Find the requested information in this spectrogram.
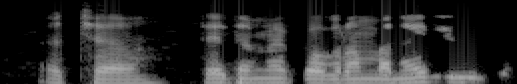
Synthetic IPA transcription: ətːʃʰaːt̪eːt̪əmẽːpɾoːɡɾaːmbənaːiːɾiũː

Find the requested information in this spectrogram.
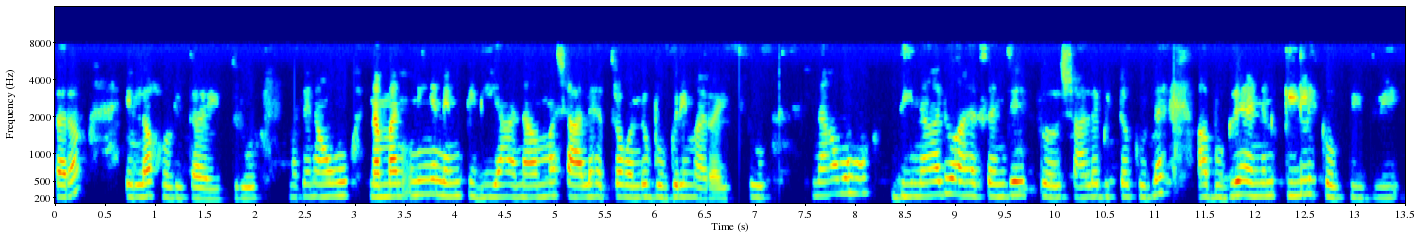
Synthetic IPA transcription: t̪ɐɾɐɛlːɐhoɽit̪aːjid̪ɾu | mɐt̪ːenaːʋunɐmːɐniŋɡene̞mʈid̪ijanɐmːɐʃaːleɦɐt̪ːɾɐʋond̪ubʱuɡɾimɐɾɐ̰jit̪ːu | naːʋu | d̪inaːluaːɾsɐɲd͡ʒeʃaːlebiʈːokuɽleaːbuɡɾeɐɳːɐnːɐkiːlekːɦoːɡ̚t̪id̪ʋi

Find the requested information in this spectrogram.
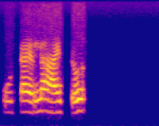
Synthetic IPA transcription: uːʈːaːɛlːãaːjt̪ːɯ

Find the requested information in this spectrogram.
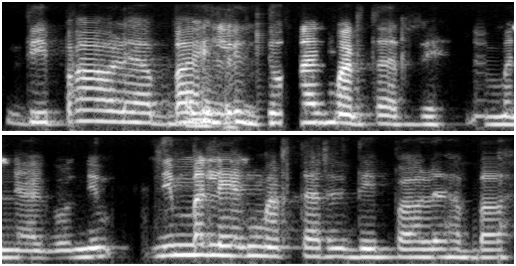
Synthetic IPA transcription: d̪iːpaʋɭeɐbːailːud͡ʒoːnaːɡ̚maːɖt̪aɾɾinɐmːɐnɛaːɡunim | nimːɐlːeːɡmaːɽt̪ajɾɾid̪iːpaʋɭeɐbːa

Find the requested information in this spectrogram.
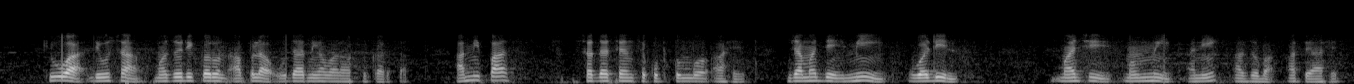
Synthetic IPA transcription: kĩw̃ʋad̪iʋsaməd͡zoɾiːkəɾuːna̰pla̰ʔud̪aɾniəʋaɾakukəɾt̪a̰ | am̤iːpas | səd̪əsjãnt͡sekupʈumbəʔaɦe | d͡ʑjaməd̪ʱjemiːʋəɽiːl | mad͡ʑʱiːməmːiañiad͡zobaəseaɦe

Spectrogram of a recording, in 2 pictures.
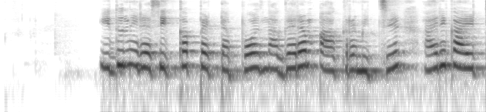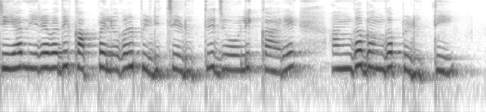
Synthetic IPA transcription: iðuniɾɐsikːɐpːe̞ʈːɐpːo̞ːɭnɐɡɐɾɐmaːkrɐmit͡ɕːɨɐɾukɐjʈːijɐniɾɐʋɐd̪ʱikɐpːɐluɣɐɭpiɽit͡ɕːe̞ɽut̪ːɨd͡ʑo̞ːlikːaːɾe̞ | ɐŋɡɐbɐŋɡɐpːe̞ɽut̪ːi

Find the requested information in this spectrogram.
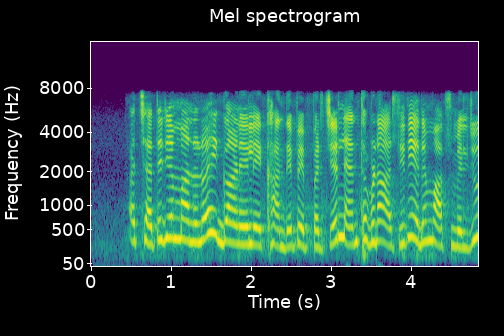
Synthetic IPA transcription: ətːʃʰaːt̪eːd͡ʒeːmanloaɦɪɡaːɽ̃ẽːleːkʰãːnd̪eːpeːpəɾt͡ʃelɛ̃ːnt̪ʰbənaːsiːt̪eːeːd̪eːmaːksmɪld͡ʒu

